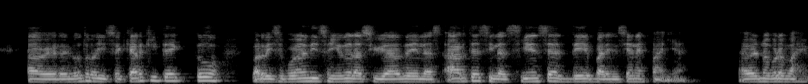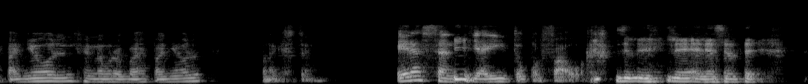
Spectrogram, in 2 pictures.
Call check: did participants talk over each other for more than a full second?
No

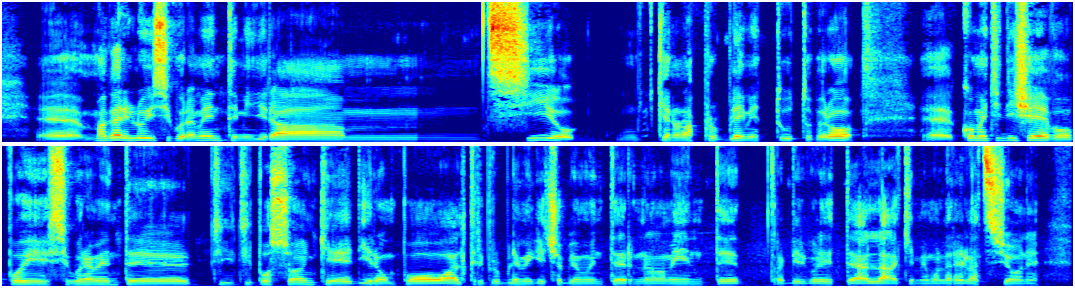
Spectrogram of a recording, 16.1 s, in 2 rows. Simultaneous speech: No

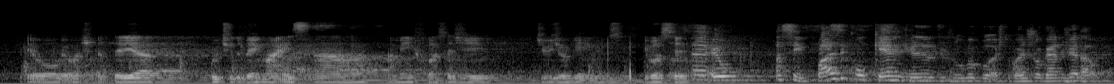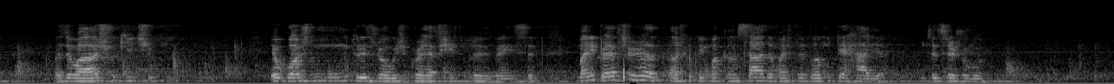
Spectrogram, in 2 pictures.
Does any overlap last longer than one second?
No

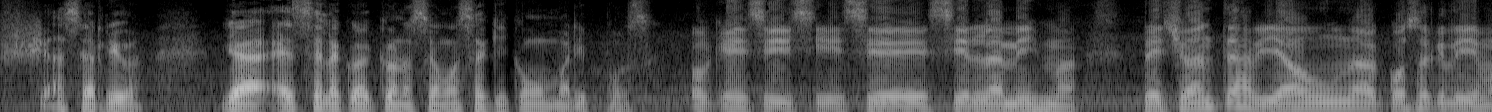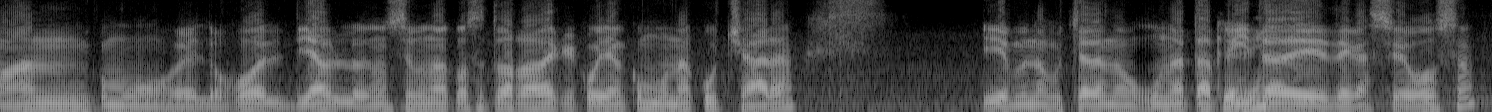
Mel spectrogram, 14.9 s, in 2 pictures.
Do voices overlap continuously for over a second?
No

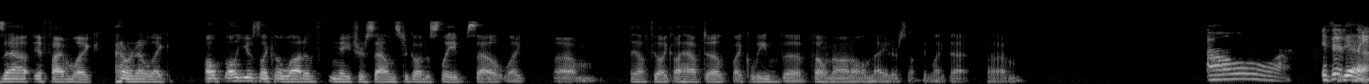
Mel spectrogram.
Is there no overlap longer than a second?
Yes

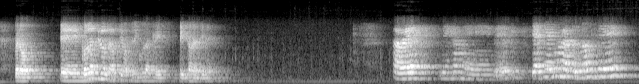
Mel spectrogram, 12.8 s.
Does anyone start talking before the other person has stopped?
No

